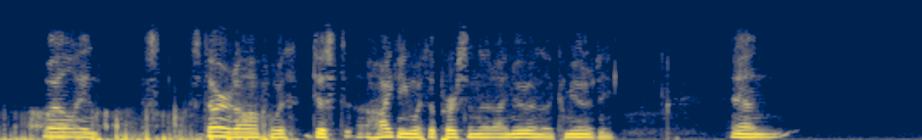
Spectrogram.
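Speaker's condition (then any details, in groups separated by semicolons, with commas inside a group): Parkinson's; low dose Mirapex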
